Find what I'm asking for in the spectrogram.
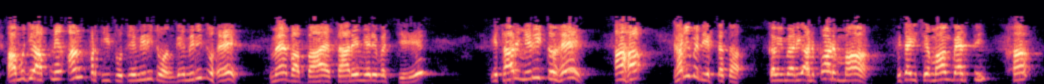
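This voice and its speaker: A man from India, a swami preaching a devotional sermon, telling stories with dramatic emotion, breaking into shouts and sung verses. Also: very high-pitched. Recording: dull lo-fi 1980s tape recording.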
